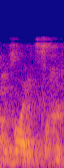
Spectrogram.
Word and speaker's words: Du Bois: Du Bois, it's actually pronounced Du Bois.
